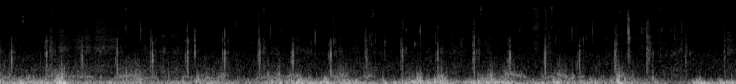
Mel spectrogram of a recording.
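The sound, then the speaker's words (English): Running footsteps on a morning run during a vacation: a long series of rhythmic footfalls with a steady, brisk pace and fairly loud, regular impacts throughout. “This is day 5 of my vacation, and I've just started my run.”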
